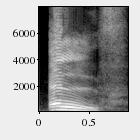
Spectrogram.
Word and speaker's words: elf: Elf. 11 is pronounced as elf.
